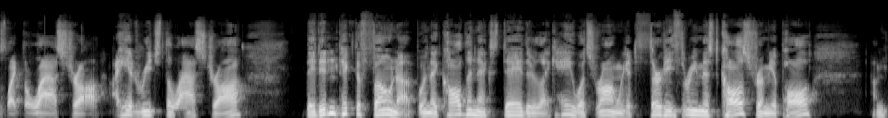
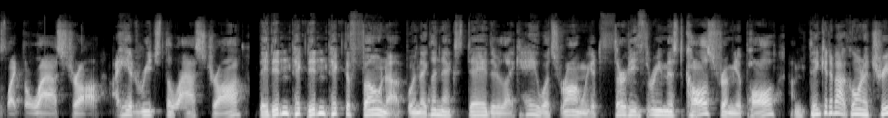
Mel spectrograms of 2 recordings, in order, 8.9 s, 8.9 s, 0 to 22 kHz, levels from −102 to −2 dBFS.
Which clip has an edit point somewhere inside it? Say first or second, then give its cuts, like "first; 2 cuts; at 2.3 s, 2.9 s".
second; 4 cuts; at 2.5 s, 3.1 s, 4.3 s, 7.8 s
